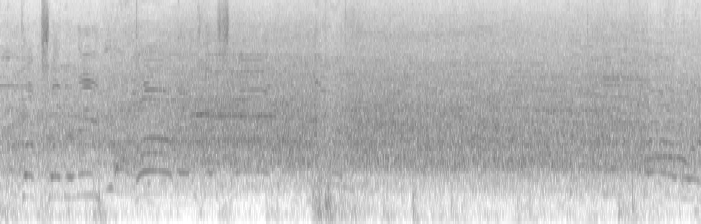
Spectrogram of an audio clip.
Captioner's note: audience cheering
